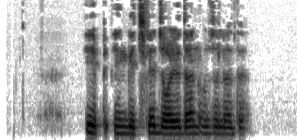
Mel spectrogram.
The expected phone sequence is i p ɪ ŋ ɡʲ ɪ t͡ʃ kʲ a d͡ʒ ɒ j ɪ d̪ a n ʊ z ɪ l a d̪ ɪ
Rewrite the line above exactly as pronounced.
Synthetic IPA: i p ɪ ŋ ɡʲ ɪ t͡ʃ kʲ a d͡ʒ ɒ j ɪ d̪ a n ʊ z ɪ l a d̪ ɪ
